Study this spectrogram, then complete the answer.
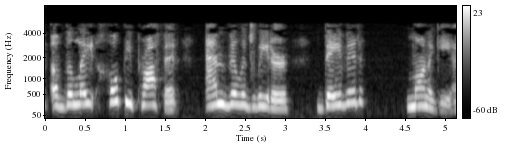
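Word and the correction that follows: Monongye: I hope I'm pronouncing his name right. – Manonya. – Anyway, say it again. – Manonya. – I definitely was not pronouncing that right.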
